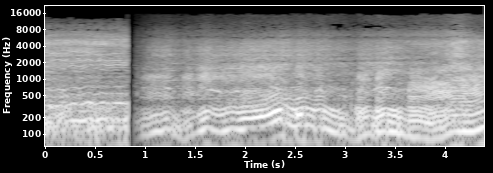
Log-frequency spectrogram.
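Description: A second dirt bike engine approaches, revving up and down.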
